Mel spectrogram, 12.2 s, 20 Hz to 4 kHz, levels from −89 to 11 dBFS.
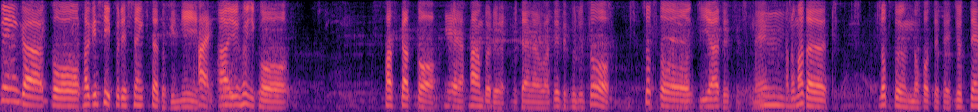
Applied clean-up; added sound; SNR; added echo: neural separator model SepFormer DNS4.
